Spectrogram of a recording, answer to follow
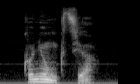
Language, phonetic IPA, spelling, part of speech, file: Polish, [kɔ̃ˈɲũŋkt͡sʲja], koniunkcja, noun, Pl-koniunkcja.ogg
